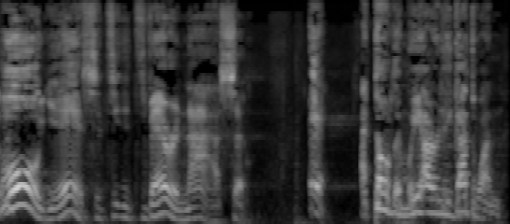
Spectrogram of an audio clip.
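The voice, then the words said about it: Outrageous exaggerated French accent. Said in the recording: “I'm French. Why do you think I have this outrageous accent”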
